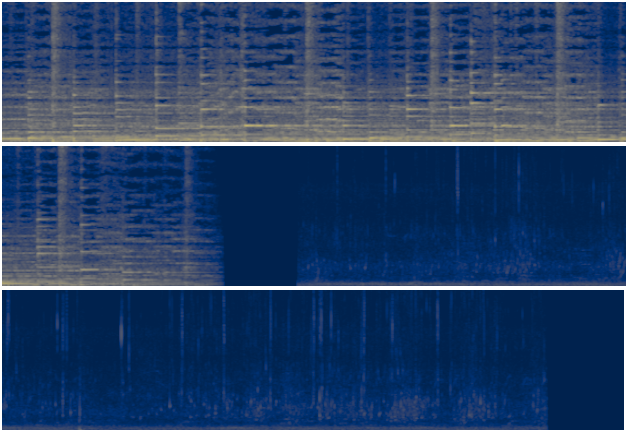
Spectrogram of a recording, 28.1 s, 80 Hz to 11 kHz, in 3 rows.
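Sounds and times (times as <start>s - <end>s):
small waves lapping on pebbles: 13.8s - 26.9s.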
